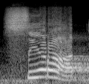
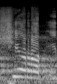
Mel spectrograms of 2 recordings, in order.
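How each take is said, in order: First: The word begins with an emphatic s sound. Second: The word begins with an sh sound. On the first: It means path or bridge. The speaker calls it right. "sirat itu artinya jalan" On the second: It means someone who sets conditions. The speaker calls it wrong. "kalau syirat itu artinya orang yang ngasih syarat"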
